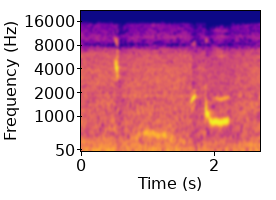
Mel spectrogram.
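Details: A green parrot whistles: a high short peep, a rising chirp and a drawn-out falling-then-level whistle, against constant background hum.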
